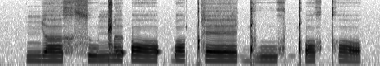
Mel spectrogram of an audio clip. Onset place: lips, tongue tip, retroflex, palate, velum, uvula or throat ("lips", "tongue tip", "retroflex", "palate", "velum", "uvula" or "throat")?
palate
